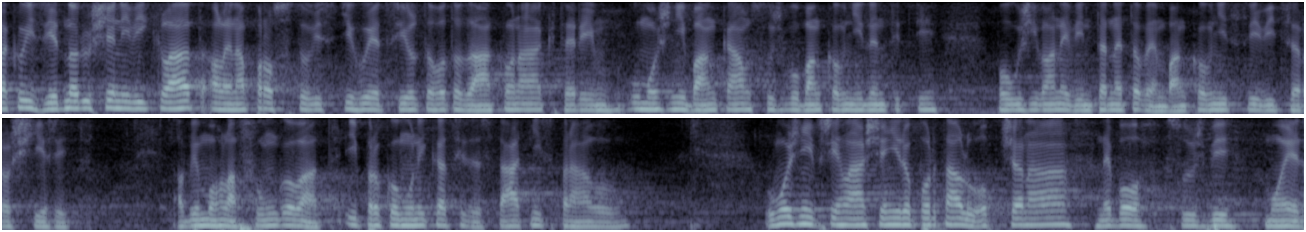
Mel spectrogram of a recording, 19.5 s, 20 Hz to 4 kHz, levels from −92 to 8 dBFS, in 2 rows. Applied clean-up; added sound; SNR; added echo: none; none; none; none.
